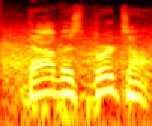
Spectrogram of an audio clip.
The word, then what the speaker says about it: Davis Bertans: Davis Bertans.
